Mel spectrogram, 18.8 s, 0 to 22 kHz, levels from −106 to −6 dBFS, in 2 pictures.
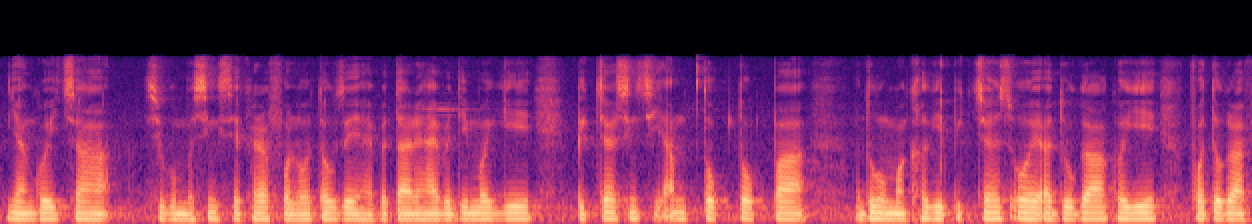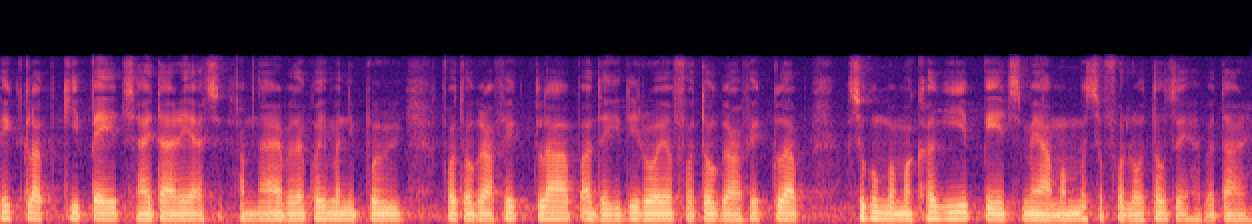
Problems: constant background noise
